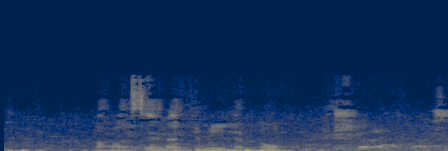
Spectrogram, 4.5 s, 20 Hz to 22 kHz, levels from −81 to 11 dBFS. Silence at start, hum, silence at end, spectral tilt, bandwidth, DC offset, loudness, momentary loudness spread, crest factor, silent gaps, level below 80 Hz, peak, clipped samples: 0.05 s; none; 0 s; -5 dB/octave; 11.5 kHz; under 0.1%; -27 LUFS; 15 LU; 18 dB; none; -32 dBFS; -8 dBFS; under 0.1%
